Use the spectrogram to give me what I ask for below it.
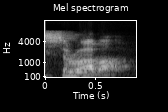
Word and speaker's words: Serabar: It's actually pronounced, weirdly enough, is Serabar.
